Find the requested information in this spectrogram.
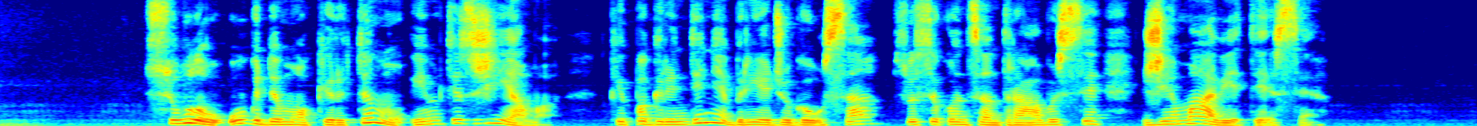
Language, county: Lithuanian, Šiauliai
